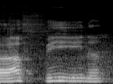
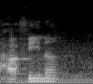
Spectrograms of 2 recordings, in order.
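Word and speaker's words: حافين: Itu cara bacanya gimana, Ustaz Ali? Wa taral malaikata haffina. Gitu. gitu ya. Jangan hafina, hafina min haulil arsh.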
